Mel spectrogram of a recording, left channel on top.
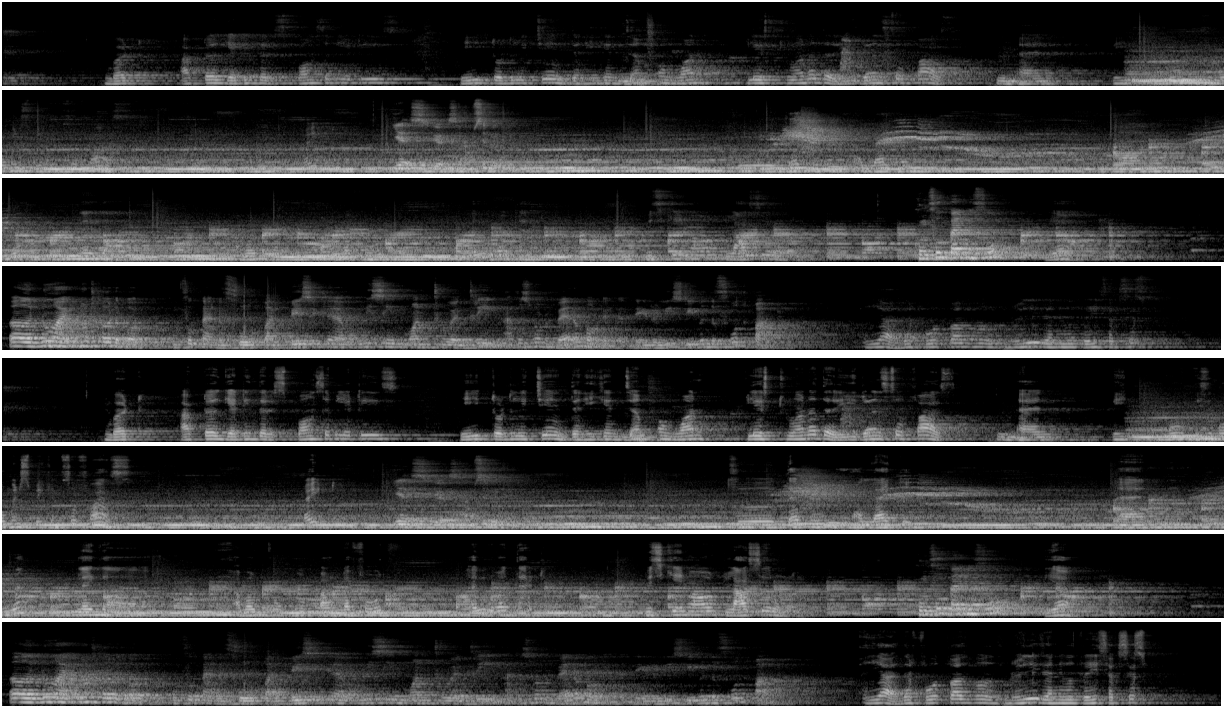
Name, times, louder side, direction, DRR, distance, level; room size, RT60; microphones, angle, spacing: voice 1, 1.8-4.0 4.6-7.1 7.4-9.5 10.1-10.6 11.1-11.3 11.6-13.5 15.2-15.5 19.5-21.4 23.3-24.8 25.2-26.1 26.8-28.4 29.1-29.8 30.9-32.5 34.9-35.2 45.3-48.1, right 5 dB, 50° right, 10 dB, 0.3 m, -27 dB
voice 2, 9.9-10.3 11.2-11.3 14.1-14.5 14.7-15.1 16.1-17.5 19.8-20.6 21.0-23.5 23.9-24.5 33.6-34.6 35.4-35.6 36.3-36.5 36.7-44.4, left 1 dB, 75° left, 2 dB, 1.0 m, -26 dB
sound 1, 11.2-30.6, left 1 dB, 60° left, 1.4 m, -22 dB
sound 2, 23.2-35.6, left 1 dB, 5° left, 0.5 m, -29 dB
7.3 x 5.8 x 7.1 m, 2.3 s
head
